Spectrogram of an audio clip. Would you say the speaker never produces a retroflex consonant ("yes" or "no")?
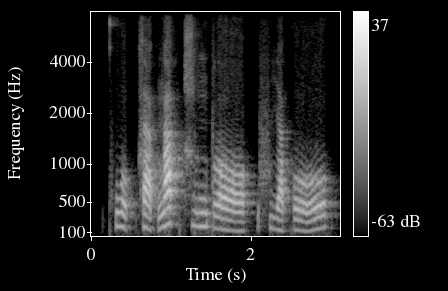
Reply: yes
